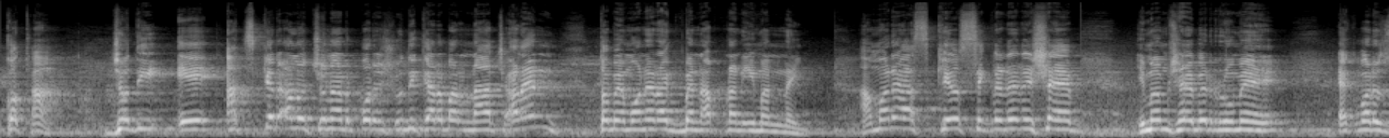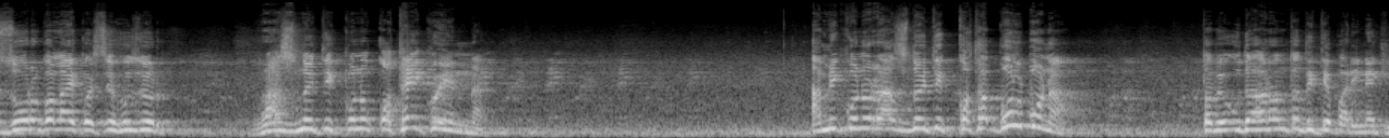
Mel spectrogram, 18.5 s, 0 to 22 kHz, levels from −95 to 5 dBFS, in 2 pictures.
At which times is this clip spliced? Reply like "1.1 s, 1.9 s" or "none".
5.5 s, 7.2 s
